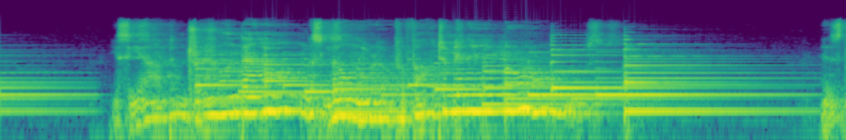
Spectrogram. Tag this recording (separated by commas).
Music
